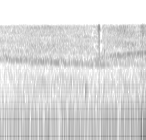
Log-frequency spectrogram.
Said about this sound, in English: If you're hearing the sirens behind me, we're not too far away from the main road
